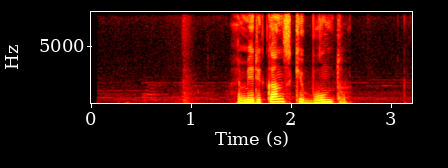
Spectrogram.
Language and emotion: Russian, neutral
